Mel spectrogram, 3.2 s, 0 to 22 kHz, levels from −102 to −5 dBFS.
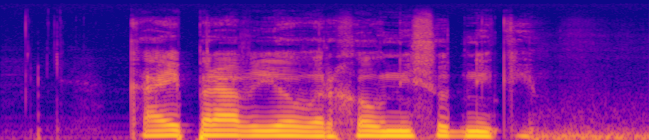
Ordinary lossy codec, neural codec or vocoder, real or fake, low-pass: none; none; real; 19.8 kHz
